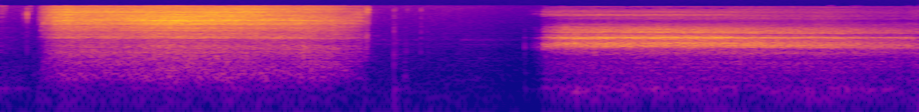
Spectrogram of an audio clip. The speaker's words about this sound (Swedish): Så du andas in genom tungan. Sen stänger du munnen och andas ut genom näsan. Så det kan låta lite väsande. Så jag ska se om jag kan demonstrera så jag biter upp tänderna. Sätter tungan precis vid ja, men, tänderna på insidan och andas in.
